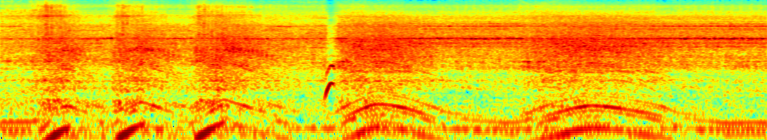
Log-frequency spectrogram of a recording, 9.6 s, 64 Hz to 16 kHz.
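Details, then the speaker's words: Audi S6 revving after battery reconnected and 2 litres of concentrated coolant added with improved bleeding setup; quick revs and smooth sweeps back to idle, no knocks or rattles, the earlier bad noise is gone. "Déjà, il n'y a plus le bruit de merde qu'il y avait avant ici."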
